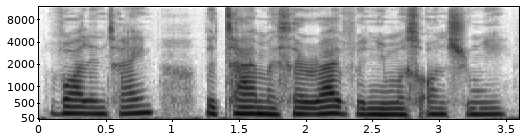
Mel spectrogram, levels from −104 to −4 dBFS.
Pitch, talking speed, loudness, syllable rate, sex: 185 Hz, 165 wpm, -16 LUFS, 5.3 syllables/s, female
